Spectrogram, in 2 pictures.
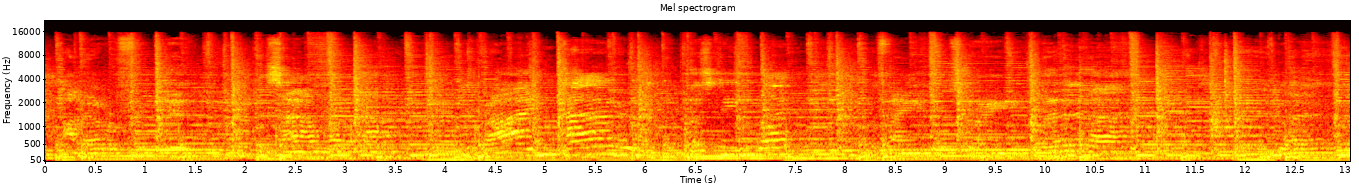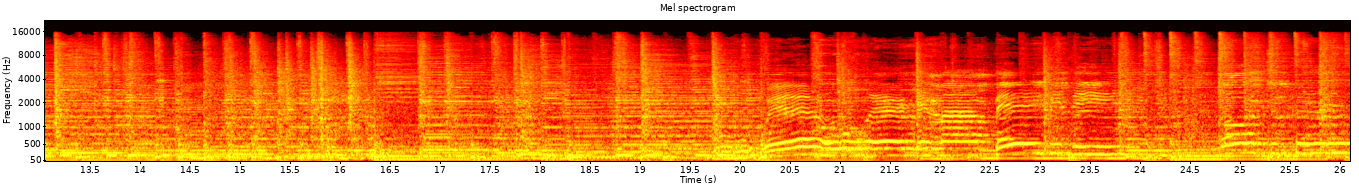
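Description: Live country band playing a song: strummed acoustic guitars over electric bass and drums, with a singing voice at times.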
